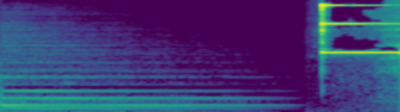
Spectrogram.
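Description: The last held chord of plucked-string music dies away into a moment of silence, then a single high bell-like ding strikes about one and a half seconds in and keeps ringing.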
